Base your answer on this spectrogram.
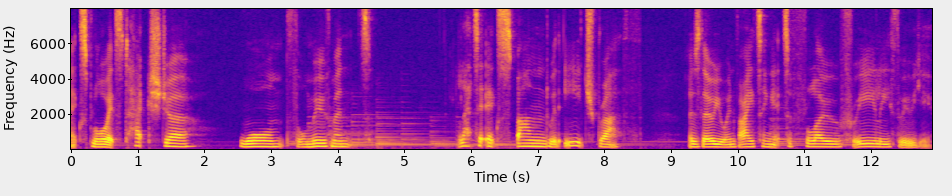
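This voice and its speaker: Over background music, a woman with a fairly low pitch speaks at a very slow pace, with long, frequent pauses and ordinary pitch variation. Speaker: yoga teacher. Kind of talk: guided meditation. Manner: soothing.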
